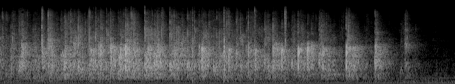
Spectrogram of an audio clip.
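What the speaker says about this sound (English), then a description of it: "I am not supposed to allow you guys to clap" An audience applauds at a school district board meeting, a sustained round of clapping that thins out and fades near the end.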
